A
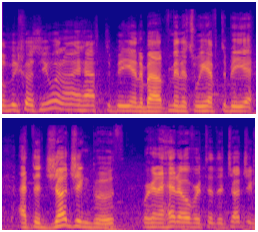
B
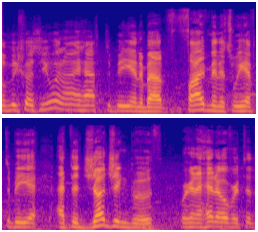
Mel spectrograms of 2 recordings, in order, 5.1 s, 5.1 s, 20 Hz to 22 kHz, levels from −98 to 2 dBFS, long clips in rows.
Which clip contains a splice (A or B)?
A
